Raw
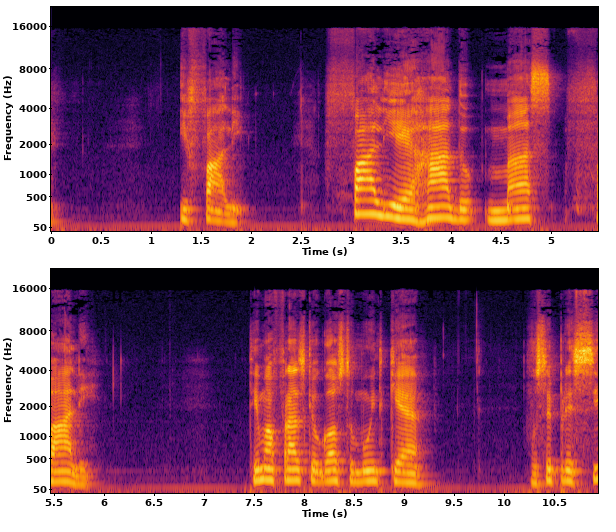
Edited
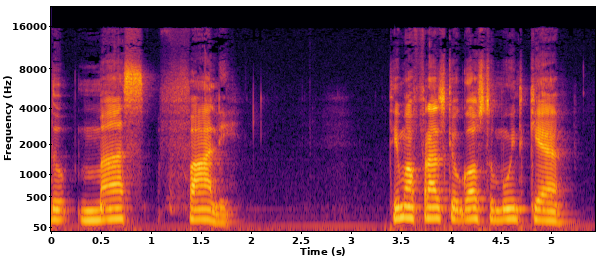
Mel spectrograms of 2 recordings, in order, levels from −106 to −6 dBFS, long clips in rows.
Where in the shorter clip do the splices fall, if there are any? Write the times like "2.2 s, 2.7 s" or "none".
none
